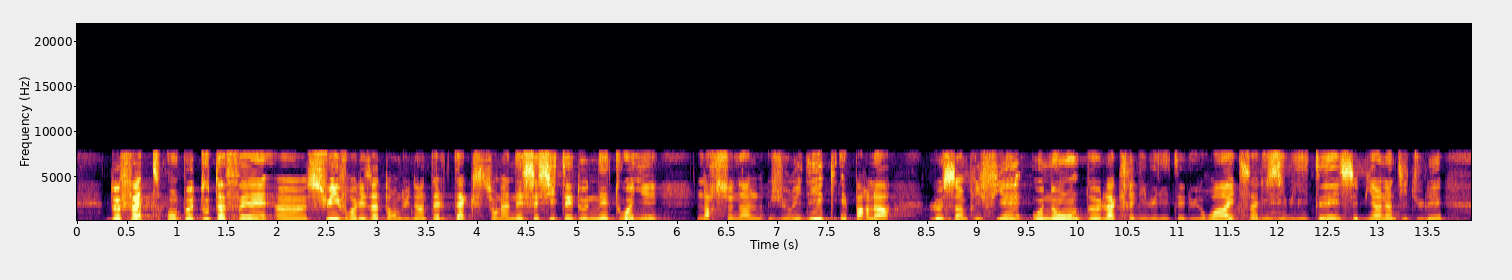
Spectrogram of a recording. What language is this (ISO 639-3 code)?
fra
